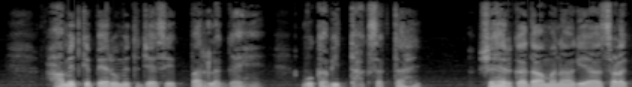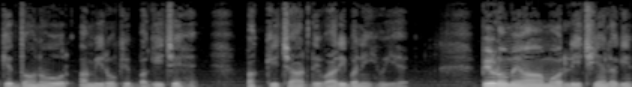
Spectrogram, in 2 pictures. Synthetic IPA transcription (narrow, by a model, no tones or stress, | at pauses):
haːmɪt̪kepɛːɾõmɪ̃t̪d͡ʒɛːsepɐɾlɐɡːɐḛɦɛ̰̃ː | ʋokɐbʱid̪ʱɐksɐkt̪aɦɛː | ʃɛɦɛɾkad̪aːmənaːɡɐjasɐɽəkːed̪ɔːnõɔːɾɐmiːɾõkebɐɡiːt͡ʃeɦɛ̰̃ | pɐkːit͡ʃaːɾd̪ɪʋaːɾibɐnḭɦʊ̰ḭɦɛ̰ː | peːɽõmẽaːmɔːɾliːt͡ʃijãlɐɡĩ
